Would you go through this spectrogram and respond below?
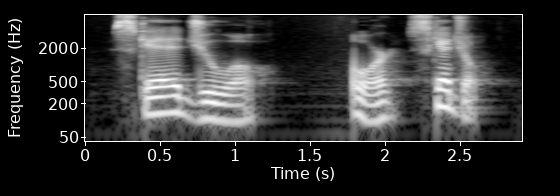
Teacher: we notice the DU making the J sound, like in juice and jump.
